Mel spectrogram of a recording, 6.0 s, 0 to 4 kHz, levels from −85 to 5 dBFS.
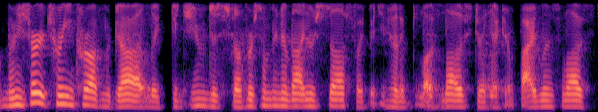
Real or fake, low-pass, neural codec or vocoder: fake; 3.6 kHz; autoencoder, 22.05 kHz, a latent of 192 numbers a frame, VITS, trained on one speaker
